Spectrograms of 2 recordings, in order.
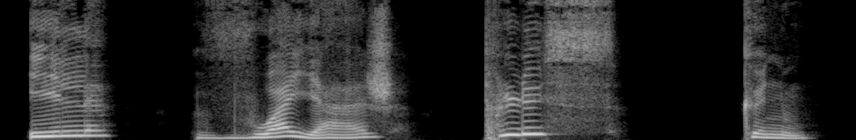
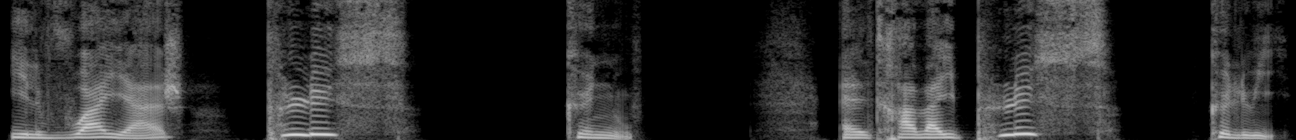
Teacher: when plus is used in comparisons involving verbs, the S is pronounced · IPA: [plys]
